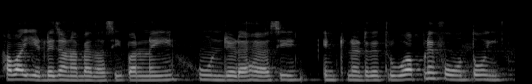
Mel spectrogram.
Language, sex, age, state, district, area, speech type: Punjabi, female, 30-45, Punjab, Patiala, rural, spontaneous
